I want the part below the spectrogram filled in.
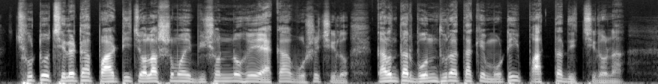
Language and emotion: Bengali, sad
